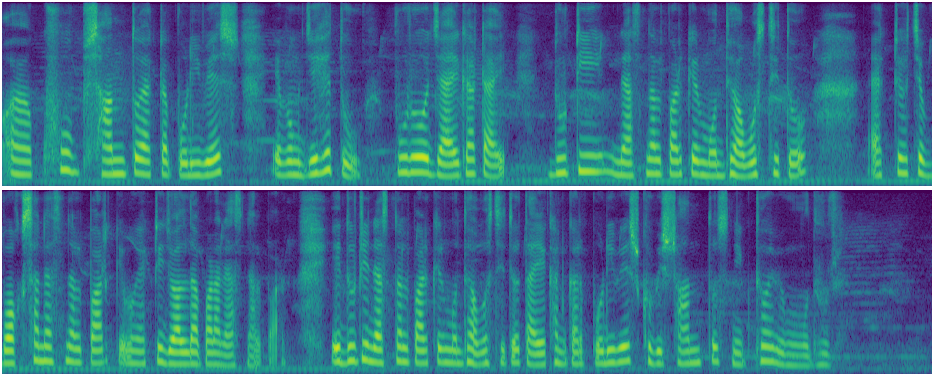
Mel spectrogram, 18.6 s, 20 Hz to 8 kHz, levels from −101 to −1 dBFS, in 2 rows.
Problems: background sounds at intervals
